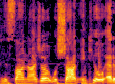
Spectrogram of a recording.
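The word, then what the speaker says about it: Nadji: Najah, as I'm saying his name right, it's spelled capital N, A as in girl, Apple, D-J-I, Rivera, was shot and killed last August in Tampa.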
